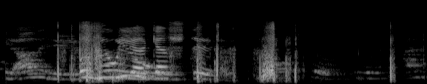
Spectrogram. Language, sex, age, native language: Icelandic, male, 10, Icelandic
